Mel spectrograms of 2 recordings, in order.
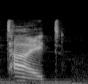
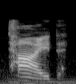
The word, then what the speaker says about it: tied: And you're saying tight. All right? We need a D sound. So pull your tongue back, okay? And let it hit the top of your mouth, just like a Spanish R. Tied.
